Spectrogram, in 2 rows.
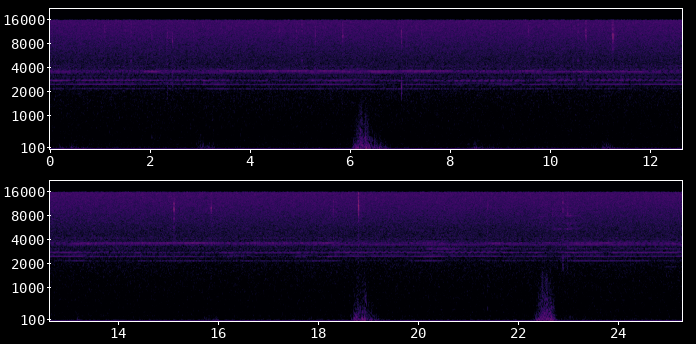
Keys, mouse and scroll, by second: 1.5 right click, 1.9 scroll down 1, 2.1 shift+middle click, 2.4 scroll up 1, 3.7 middle click, 4.1 scroll up 1, 5.6 middle click, 8.2 scroll down 1, 8.6 middle click, 9.3 scroll up 1, 13.6 c, 14.3 click, 17.9 right click, 18.3 scroll down 1, 18.6 middle click, 19.0 scroll up 1, 20.0 shift+middle click, 21.0 shift+click, 21.4 scroll down 1, 21.8 middle click, 23.1 scroll down 1, 23.5 middle click, 24.1-25.2 scroll up 1.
